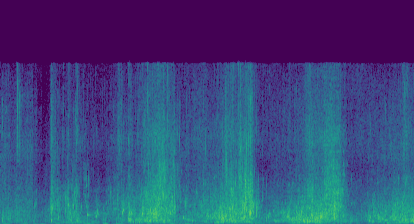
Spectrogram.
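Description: Water sloshing and churning in steady, rhythmic surges, like someone wading through a flowing stream, heard up close with no voices.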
